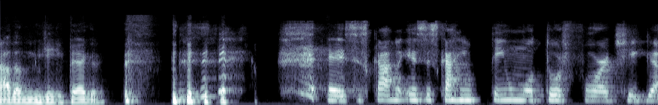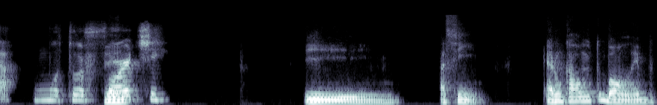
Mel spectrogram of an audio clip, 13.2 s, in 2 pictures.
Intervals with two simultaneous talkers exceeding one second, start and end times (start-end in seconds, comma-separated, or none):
none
